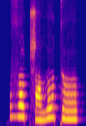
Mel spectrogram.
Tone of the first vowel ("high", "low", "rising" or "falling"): high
